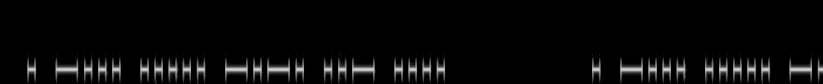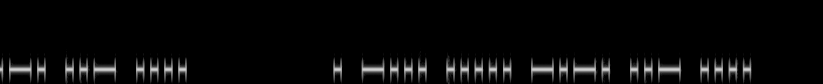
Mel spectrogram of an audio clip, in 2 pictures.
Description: Morse code, heard as a keyed tone, about 17 wpm, 700 Hz. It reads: EB5CUH EB5CUH EB5CUH
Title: DXCC-100 Call Signs - 6 Characters - Repeated 3x - 17wpm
